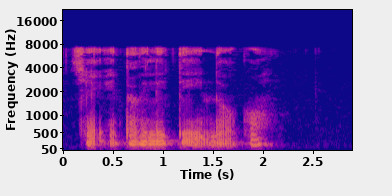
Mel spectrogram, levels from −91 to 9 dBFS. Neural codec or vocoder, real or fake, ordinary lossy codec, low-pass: none; real; Opus, 64 kbps; 7.2 kHz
